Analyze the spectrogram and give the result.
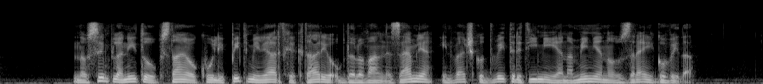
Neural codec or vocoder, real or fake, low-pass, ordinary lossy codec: none; real; 7.2 kHz; none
